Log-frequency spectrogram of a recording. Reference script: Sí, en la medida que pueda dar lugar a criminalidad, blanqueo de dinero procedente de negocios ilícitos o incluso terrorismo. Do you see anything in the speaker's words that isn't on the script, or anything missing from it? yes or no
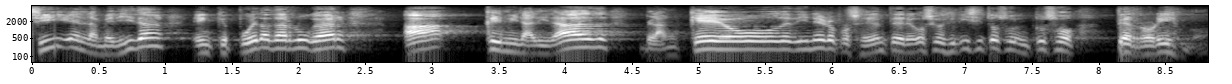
yes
